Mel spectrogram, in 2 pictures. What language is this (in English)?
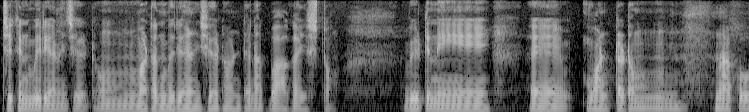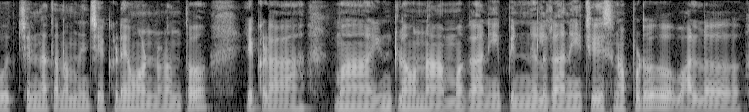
Telugu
